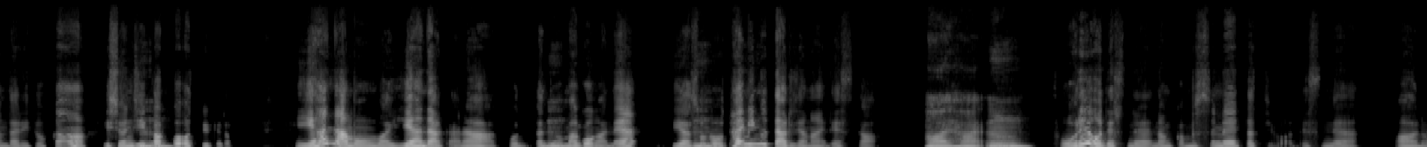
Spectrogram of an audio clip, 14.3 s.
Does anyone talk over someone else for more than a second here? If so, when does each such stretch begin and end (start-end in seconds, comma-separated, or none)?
none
